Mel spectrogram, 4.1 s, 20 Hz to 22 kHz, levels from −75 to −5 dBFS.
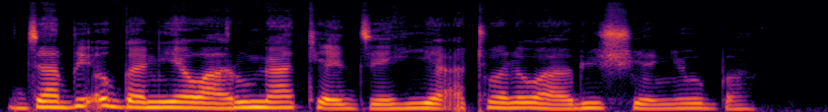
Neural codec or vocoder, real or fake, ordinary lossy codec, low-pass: codec, 44.1 kHz, 2.6 kbps, SNAC; fake; none; none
